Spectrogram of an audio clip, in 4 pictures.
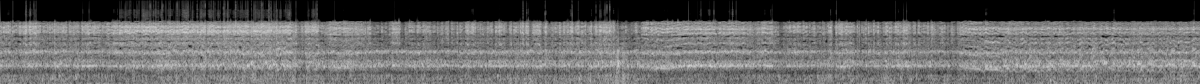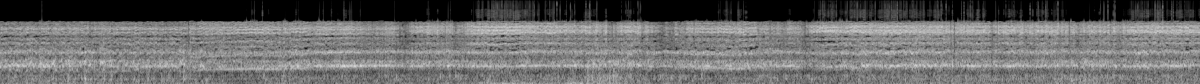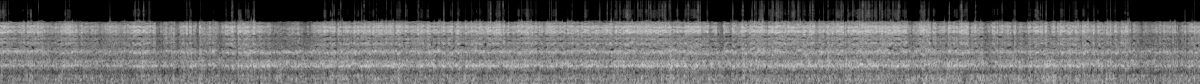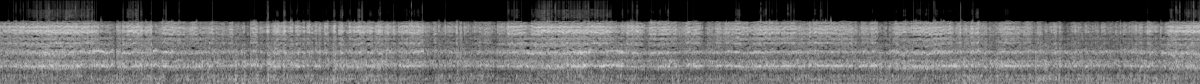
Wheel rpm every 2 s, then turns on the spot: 230, 220, 230, 230, 230, 200, 200, 210, 230, 220, 230, 230, 230, 230, 230, 230, 230, 230, 220, 230, 230, 230, 230, 230.
none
